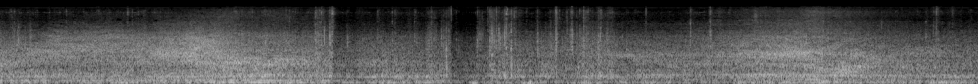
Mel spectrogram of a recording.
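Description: Street traffic and wind rumble heard from a bicycle, picked up by a camera hanging loose on the rider's chest: a steady noisy rumble with cars swelling past about two seconds in and again around eight seconds. The sound drops away briefly about four and a half seconds in.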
